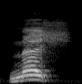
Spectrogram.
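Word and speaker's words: gnash: नमूनिया, पी से start होता है, पी साइलेंट रहता है। नैश, PNASH, नैश, P silent रहता है, दांत चुबाना जिसे हम कहते हैं।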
